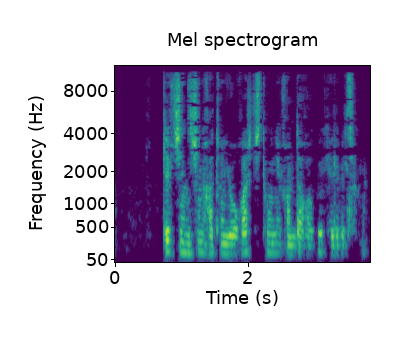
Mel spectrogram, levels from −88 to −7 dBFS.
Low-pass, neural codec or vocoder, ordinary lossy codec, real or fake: 10.8 kHz; none; AAC, 32 kbps; real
